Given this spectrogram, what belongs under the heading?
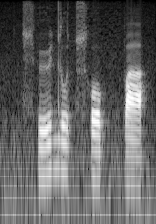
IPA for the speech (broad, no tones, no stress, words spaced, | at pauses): t͡sʰʉdut͡sʰopːa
